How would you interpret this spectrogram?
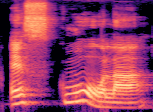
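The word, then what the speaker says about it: scuola: এরপরে এস্কুয়ালা এস্কুয়ালা এস্কুয়ালা এস এর উচ্চারণ এস চি উ কু ও কুও এল আ লা এস্কুওলা এস্কুওলা মানে স্কুল।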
